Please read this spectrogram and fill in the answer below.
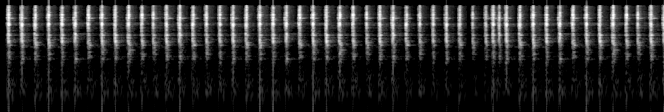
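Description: Countdown timer ticking like a clock: rapid, even ticks, about five a second, with a brief break about seven seconds in before they carry on.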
